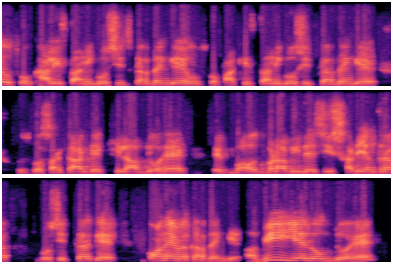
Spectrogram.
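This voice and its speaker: A man's voice: fairly high pitch, gravelly, darkish tone. A man speaking as a political analyst in an interview, making his case with pointed rhetorical questions. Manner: argumentative, fires rhetorical questions. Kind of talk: interview commentary. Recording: slightly dull lo-fi audio.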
